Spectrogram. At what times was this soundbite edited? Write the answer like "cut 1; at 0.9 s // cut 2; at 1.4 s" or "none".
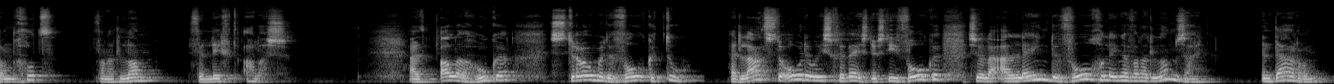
cut 1; at 7.0 s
